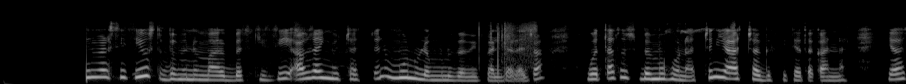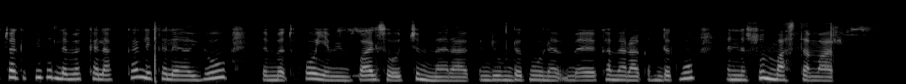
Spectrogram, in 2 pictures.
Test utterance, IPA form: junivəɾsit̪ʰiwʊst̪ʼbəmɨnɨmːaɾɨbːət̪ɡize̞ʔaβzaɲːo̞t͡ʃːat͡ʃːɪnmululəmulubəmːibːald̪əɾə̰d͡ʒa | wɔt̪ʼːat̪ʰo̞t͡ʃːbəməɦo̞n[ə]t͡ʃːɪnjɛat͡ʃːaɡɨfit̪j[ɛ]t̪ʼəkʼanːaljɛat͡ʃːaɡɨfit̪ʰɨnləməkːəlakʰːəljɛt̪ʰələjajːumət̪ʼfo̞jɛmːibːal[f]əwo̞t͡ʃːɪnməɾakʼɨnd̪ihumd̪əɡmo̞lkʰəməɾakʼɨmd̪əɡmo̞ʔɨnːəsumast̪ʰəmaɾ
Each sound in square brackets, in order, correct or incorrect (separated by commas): incorrect, incorrect, incorrect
